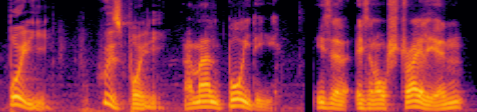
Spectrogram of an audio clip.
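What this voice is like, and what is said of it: Put-on Australian accent. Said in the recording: “that was my accent that was my aussie accent”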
